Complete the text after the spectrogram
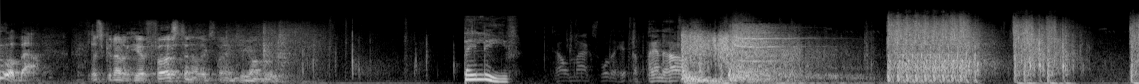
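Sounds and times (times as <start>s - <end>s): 
speech: 0.1s - 3.2s, 4.6s - 5.2s, 5.8s - 8.2s
automatic gunfire in a film shootout: 8.9s - 11.3s.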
